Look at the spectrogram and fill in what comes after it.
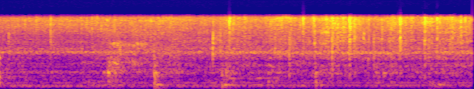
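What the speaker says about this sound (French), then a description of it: "Je vais commencer par mettre mes oignons dans une poêle où j'ai mis un petit peu d'huile." Chopped onions sizzle in a little oil in a frying pan, a steady crackling hiss with small pops and occasional stirring, close and moderately loud.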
